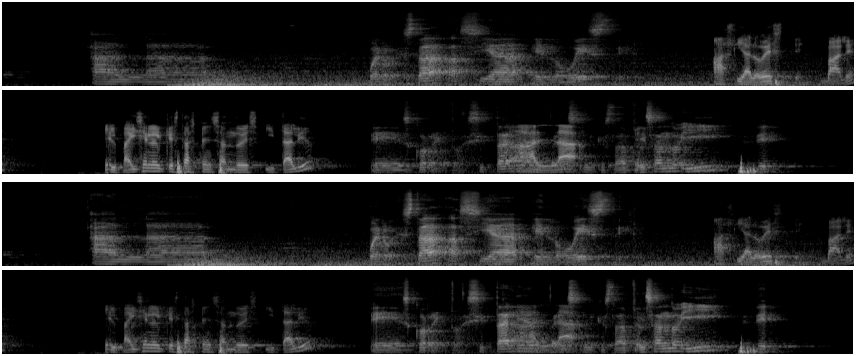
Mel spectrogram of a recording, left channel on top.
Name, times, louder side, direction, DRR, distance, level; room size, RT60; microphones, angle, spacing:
voice 1, 0.9-2.1 3.6-6.3 12.2-15.7 16.1-16.2, right 4 dB, 30° right, 5 dB, 0.8 m, -38 dB
sound 1, 1.6-8.2, equal, 10° left, 3.4 m, -46 dB
voice 2, 7.1-8.6 9.5-11.6 13.6-14.4 14.8-15.0 15.9-16.1, left 5 dB, 35° left, 17 dB, 0.3 m, -36 dB
17.5 x 5.9 x 3.7 m, 1.0 s
head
